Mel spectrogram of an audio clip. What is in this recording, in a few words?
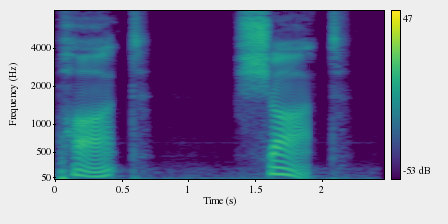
"pot" "shot"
